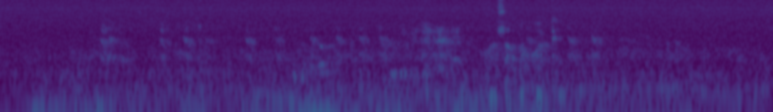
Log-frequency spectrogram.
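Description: A woman speaks quietly to herself.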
